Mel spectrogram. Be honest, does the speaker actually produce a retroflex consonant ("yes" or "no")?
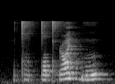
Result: no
